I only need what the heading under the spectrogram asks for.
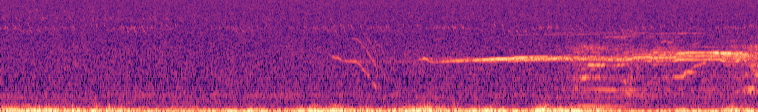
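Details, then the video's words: Elk bugling: after a faint gliding whistle, a long high whistled note rises and holds, breaking into wavering squealing tones near the end, over steady low rumbling wind noise. "Elk Bugling"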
